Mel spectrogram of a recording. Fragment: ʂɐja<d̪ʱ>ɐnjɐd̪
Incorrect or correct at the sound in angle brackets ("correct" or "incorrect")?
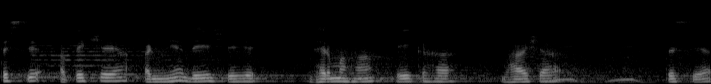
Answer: incorrect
